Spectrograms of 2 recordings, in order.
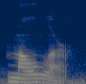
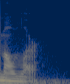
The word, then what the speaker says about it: Mohler: say I have to read his name dan Mohler I think is how you pronounce it M OHL er and I will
